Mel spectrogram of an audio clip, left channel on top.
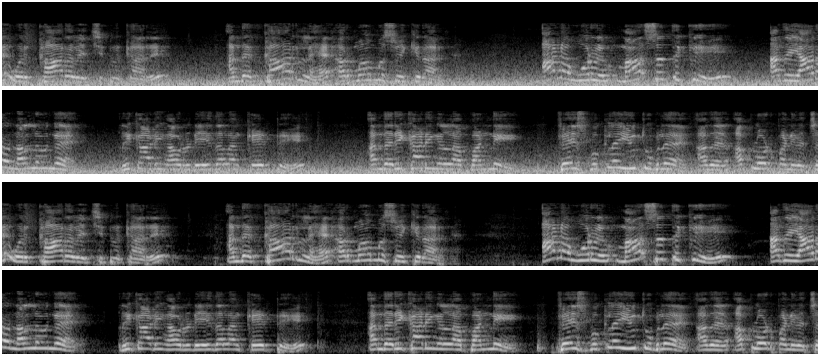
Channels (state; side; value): noise; left; rumble, 2 dB below the sound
